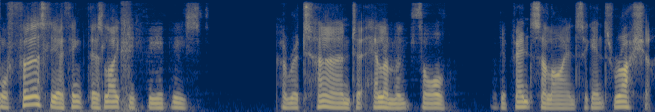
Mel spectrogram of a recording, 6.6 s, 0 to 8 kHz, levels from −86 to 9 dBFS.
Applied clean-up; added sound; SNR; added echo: neural mask model DeepFilterNet 3.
